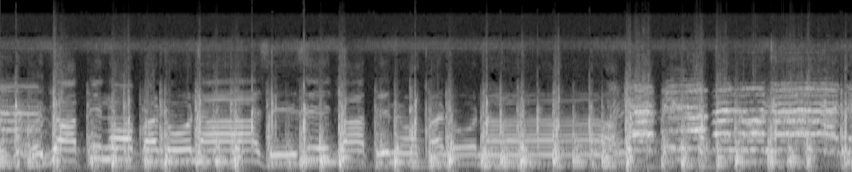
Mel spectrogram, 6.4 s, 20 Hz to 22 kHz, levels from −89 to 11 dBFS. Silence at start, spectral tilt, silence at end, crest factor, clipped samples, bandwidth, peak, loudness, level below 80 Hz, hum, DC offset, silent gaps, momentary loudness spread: 0 s; -6 dB/octave; 0 s; 10 dB; 0.2%; 15.5 kHz; 0 dBFS; -10 LUFS; -40 dBFS; none; under 0.1%; none; 4 LU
